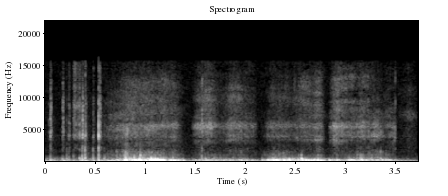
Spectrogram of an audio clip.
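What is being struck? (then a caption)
Hardcover book with glossy paper dust jacket. Fingernails scratch and trace across the glossy paper dust jacket of a solid *Midnight Bayou* hardcover book. The result is a quiet, continuous, dry scratching and rubbing with a low, steady hum underneath.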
